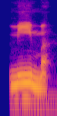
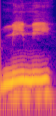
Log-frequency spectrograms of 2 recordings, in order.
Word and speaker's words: meme: I'm not even a meme person, but a meme, not mean. I am mean, but meme, or mimi, as I always read it when Oh I no. always, man. I don't know why. Every time I read it in a sentence, I say mimi. I did that for the first couple of years. I actually thought that's what it was.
